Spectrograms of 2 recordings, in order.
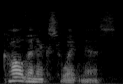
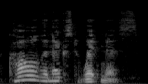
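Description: First: Mildly relieved summons; easy, relieved royal order without shouting; great relief. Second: Loud, high royal order; raised, high-pitched summons; commanding call. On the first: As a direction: move things along, relieved. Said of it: "with an air of great relief". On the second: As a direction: call it out across the court. King gives order in court. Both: A narrator's reading.

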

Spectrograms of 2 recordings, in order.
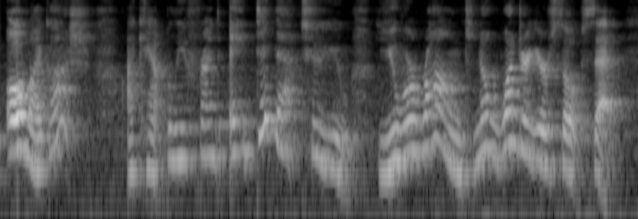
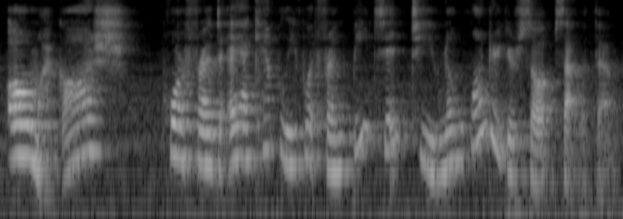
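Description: First: Much louder, higher indignant sympathy; loud mock outrage on their behalf; outraged sympathy. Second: Lightly voiced sympathy, softening at the end; sympathetic friend. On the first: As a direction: take friend B's side with heat. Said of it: "you're thinking to friend B". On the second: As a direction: soothe a hurt friend, a bit higher. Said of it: "you're like".

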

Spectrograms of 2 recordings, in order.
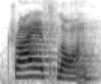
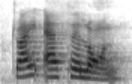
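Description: First: "triathlon" as try-ATH-lon; correct three syllables. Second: "triathlon" as try-ATH-uh-lon, slowly; wrong four syllables. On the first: Teacher summing up for viewers, correct three syllables. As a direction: run th into l in "triathlon". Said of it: "three syllable is correct". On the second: Teacher warning against the error, wrong four syllables. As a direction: slowly add a vowel after th in "triathlon". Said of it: "four syllable is actually incorrect". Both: Shown as a demonstration.

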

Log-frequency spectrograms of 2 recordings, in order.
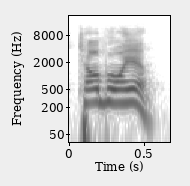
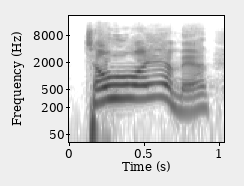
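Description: First: Higher, louder push to be named; a raised first demand, before the full shout; insistent demand. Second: Much higher and louder, shouting it; the same demand now bellowed; shouted demand. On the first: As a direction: demand they say his name. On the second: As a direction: yell it across the throne room. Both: Retold or imitated. Killmonger demanding, building up.

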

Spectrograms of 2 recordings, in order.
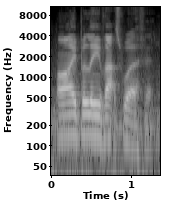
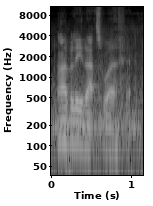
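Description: First: Said in the usual way. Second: Much softer, lower repeat; quiet aside. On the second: Real, not acted. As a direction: say it under your breath, low.

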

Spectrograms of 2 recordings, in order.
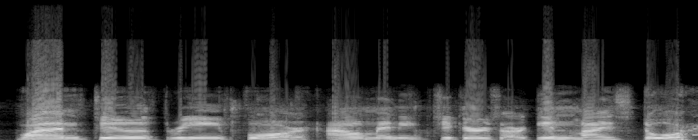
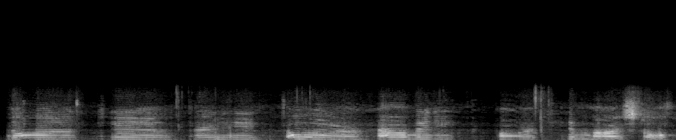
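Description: First: Higher, nasal meme impression; raised nasal sing-out. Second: Pinched nasal meme voice. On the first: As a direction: mimic the meme in a nasal voice, pitched up. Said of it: "like, a nasal tone voice". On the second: Retold or imitated. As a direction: say it through the nose. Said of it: "a nasal tone voice".

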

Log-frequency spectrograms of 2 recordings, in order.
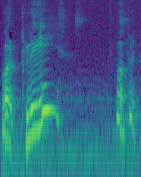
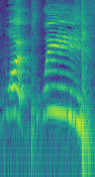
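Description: First: Quoting him back softly; mimicking. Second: Loud high polite answer; shouted what please. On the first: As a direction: repeat his words, mocking a little. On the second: Acted. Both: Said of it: "that's how you should have answered".

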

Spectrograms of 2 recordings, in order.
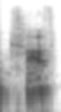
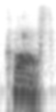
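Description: First: Kraft with the mouth wide open on a long, open A. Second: Kraft with a flat English A, as in craft; English-style A. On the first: Teacher modelling the correct German A in Kraft. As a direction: stretch the A in Kraft: Krahft. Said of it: "open your mouth wide on the A". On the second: Teacher imitating an English speaker's Kraft. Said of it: "especially if you're an English speaker". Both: Shown as a demonstration.

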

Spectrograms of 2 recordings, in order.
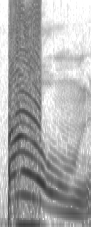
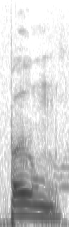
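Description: First: Very high, loud victory yell; triumphant shout. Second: Said in the usual way. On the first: Real, not acted. Celebrating a kill, shouted take.

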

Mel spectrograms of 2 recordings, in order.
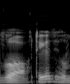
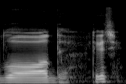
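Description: First: Said in the usual way. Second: দদ stretched slowly and loudly from the tongue's side; slow dad demo. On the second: Shown as a demonstration. Teacher slowly re-modelling দদ for students, loud and drawn out. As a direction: draw দদ out, then check with the learners. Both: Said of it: "তো উচ্চারণটা কেমন হবে?".

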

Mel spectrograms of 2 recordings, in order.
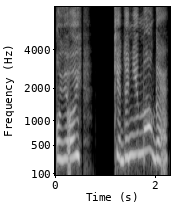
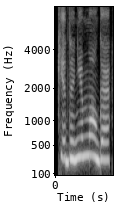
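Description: First: Put-on much higher, wailing small boy; higher whimpering child; whining little boy. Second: Put-on higher, plaintive small boy; higher childish complaint, stretched mogę; whining little boy. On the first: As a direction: wail that you can't, falling on mogę. Tomek repeating complaint. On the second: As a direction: whine that he can't. Tomek stuck whining on branch.

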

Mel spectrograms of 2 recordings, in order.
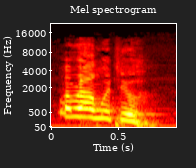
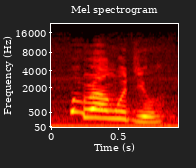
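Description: First: Louder now, with WRONG pressed hard; the question called out, loud and pressing; loud demand. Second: A quiet, puzzled ask; a hushed first try at the question; soft question. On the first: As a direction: fling the question out at the church. Preacher repeats question, now loud. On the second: Preacher voices imagined question softly. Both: Acted.

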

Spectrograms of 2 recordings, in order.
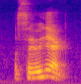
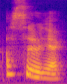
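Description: First: "szőnyeg" said as a doubting question; questioning echo. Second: "szőnyeg" stated with a falling, final tune; matter-of-fact confirmation. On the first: Mabel querying Grant about the carpet, questioning "szőnyeg". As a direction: echo "szőnyeg" back, asking for confirmation. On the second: Grant confirming it to Mabel, stating "szőnyeg" plainly. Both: A narrator's reading.

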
